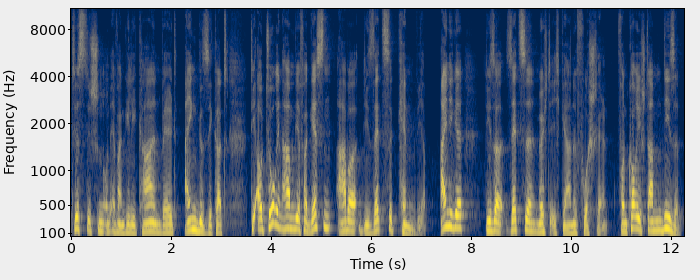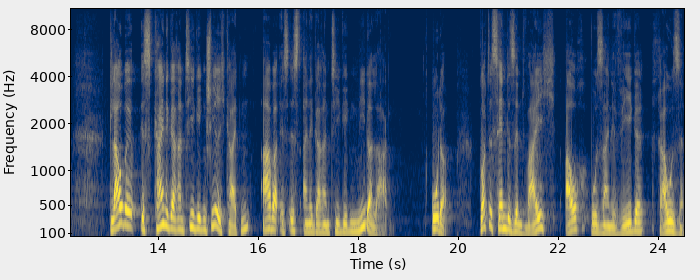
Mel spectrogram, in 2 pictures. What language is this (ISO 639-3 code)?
deu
